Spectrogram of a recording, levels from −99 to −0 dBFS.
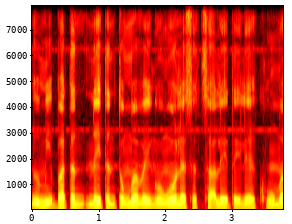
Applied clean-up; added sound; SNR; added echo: none; none; none; none.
